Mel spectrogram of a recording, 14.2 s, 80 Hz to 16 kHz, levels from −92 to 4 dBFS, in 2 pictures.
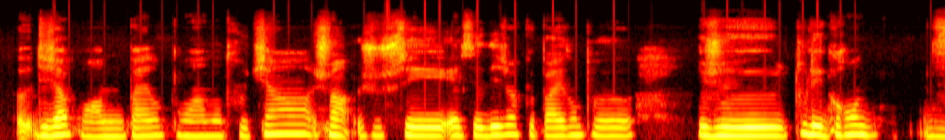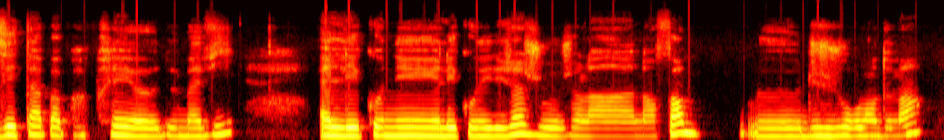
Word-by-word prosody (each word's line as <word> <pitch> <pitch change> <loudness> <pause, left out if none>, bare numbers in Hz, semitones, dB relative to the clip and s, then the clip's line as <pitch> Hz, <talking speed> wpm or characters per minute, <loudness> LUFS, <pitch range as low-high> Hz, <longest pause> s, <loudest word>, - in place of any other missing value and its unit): heu, - - -1
déjà 185 +2 +4
pour 165 -5 -6
un 160 0 -2
par 170 0 -3
exemple 180 +1 -4
pour 170 -2 -5
un 165 0 -4
entretien, 205 +5 -2
je 185 - +2
enfin, 180 - -1
je 175 +1 0
sais 175 -1 +4
elle 175 - +2
sait 175 0 0
déjà 185 +3 +2
que 195 -1 -8
par 170 0 -3
exemple, 185 +2 -3
heu, 170 +1 -3 0.5
je 175 0 +6
tous 220 - -2
les 195 -2 +6
grandes 190 0 0 0.6
étapes 185 0 +1
à 175 - 0
peu 180 - -15
près, 185 -3 0
heu, 165 -1 -1
de 170 -1 -8
ma 170 0 -4
vie, 195 +7 -5 0.6
elle 175 -1 +5
les 175 -1 +5
connaît 175 -1 0
elle 170 - +1
les 170 0 +3
connaît 170 0 -1
déjà, 180 +5 +1
je 175 -4 -2
je 170 +1 -8
l'in 165 -1 -6
l'informe, 205 +7 0 0.4
heu, 165 -1 -4
du 170 +2 -3
jour 170 0 -1
au - - 0
lendemain. 175 +7 -4
175 Hz, 205 wpm, -21 LUFS, 170-185 Hz, 0.6 s, je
